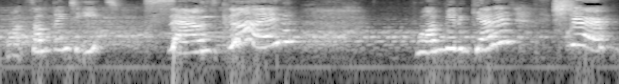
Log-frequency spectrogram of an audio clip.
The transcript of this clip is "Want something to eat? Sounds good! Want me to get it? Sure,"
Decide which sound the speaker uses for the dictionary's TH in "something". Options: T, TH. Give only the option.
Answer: TH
